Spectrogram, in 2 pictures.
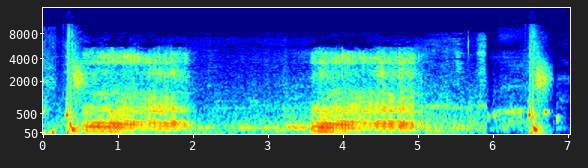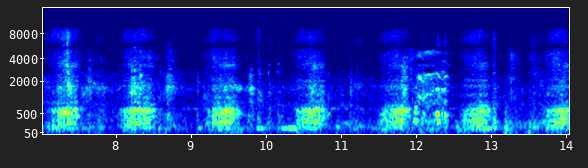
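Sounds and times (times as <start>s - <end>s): person snoring: 0.0s - 8.6s, 13.7s - 14.0s.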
